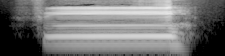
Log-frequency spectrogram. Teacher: فا کو بھی ہم نے 1 الف کی مقدار کھینچ کر پڑھنا ہے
